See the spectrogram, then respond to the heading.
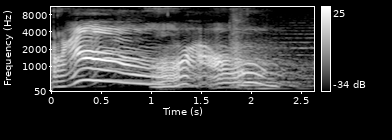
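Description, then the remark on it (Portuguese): A mean-looking cat wandering about lets out a long, drawn-out meow, loud, its pitch rising and then wavering into a second, warbling yowl before trailing off. “Quando olhou para frente, viu um gato muito mal encarado que passeava por ali.”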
